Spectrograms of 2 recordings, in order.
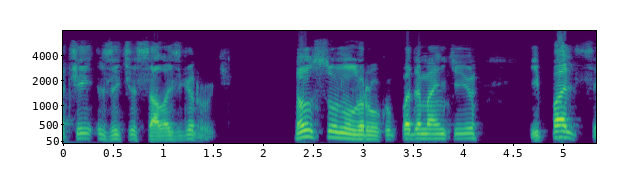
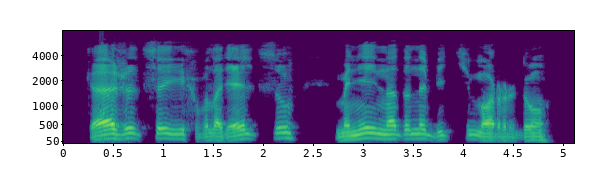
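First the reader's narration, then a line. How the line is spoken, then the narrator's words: Young man mumbling. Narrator (Russian): пробормотал юноша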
